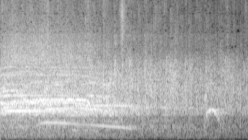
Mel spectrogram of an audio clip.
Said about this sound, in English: All right, thank you guys so much. One more round of applause for Amy Jo Johnson.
